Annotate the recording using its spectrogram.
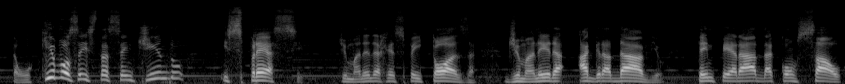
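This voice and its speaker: Animated priest giving advice. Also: male voice, sits high. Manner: emphatic, teacherly, animated. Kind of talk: motivational talk on marriage.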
